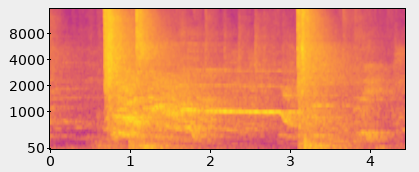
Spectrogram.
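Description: Kendo practice: a long held kiai shout rises under a second in and lasts about two seconds over other practitioners' shouts. About three seconds in comes a heavy stamping footfall on the wooden dojo floor with shinai strikes.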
